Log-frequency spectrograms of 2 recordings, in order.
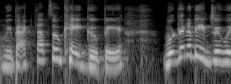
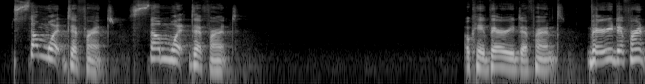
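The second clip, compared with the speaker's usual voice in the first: ordinary delivery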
